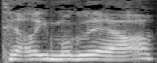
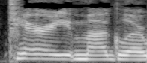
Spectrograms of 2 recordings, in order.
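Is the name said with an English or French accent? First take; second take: French; English. First: The name is said in a fancy French accent. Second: The name is said in a plain English accent.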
